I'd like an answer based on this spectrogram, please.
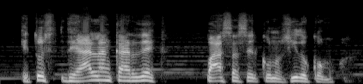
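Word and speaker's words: Allan Kardec: él se cambió de nombre y se pone alan kardec así firmaba sus libros alan kardec alan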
